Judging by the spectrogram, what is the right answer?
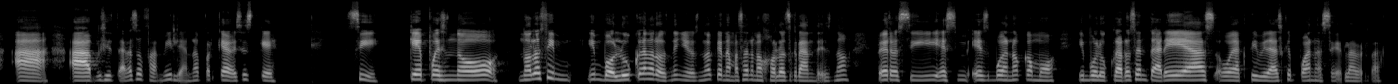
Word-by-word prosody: a 180 -2 +5 0.2
a 185 0 +9
visitar 200 +2 -9
a 210 - -5
su 240 - -5
familia, 195 +5 -11
¿no? 195 +2 -12
Porque, 200 - -4
a - - +2
veces 215 +6 -2
que 175 -4 -4 0.6
sí, 190 -10 -2 0.2
que 235 -1 +7
pues, 220 -2 -1
no 210 +1 +2 0.2
no 215 +3 -1
los 265 +2 +2
inv 230 -8 -3
involucran 220 +2 0
a - - +1
los 185 -3 -1
niños, 195 -5 -7
¿no? 225 +3 -7
Que 230 - -2
nada 200 - -5
más, 190 +2 -6
a 220 - -2
lo - - -9
mejor 190 -1 -5
los 190 0 0
grandes, 175 -2 -4
¿no? 215 +2 -8 0.3
Pero 210 -1 +1
sí, 200 0 +1
es 205 0 +1 0.2
es 200 -1 -3
bueno, 215 0 -3
como 190 -4 -6 0.2
involucrarlos 200 -1 -2
en 225 -2 -3
tareas 205 +2 +5
o 190 - -6
actividades, 180 -2 -2
que 225 - -11
puedan 185 -2 -5
hacer - - -2
la 165 - -7
verdad. 155 - -16
205 Hz, 205 wpm, -27 LUFS, 185-215 Hz, 0.6 s, a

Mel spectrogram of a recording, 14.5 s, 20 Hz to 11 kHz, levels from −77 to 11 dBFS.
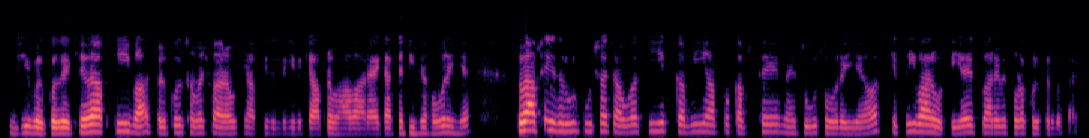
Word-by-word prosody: जी 155 +3 -4
बिल्कुल, 140 0 +5
देखिए 145 +3 +5
मैं 180 - +10
आपकी 190 +2 +3
बात 155 +1 +4
बिल्कुल 155 +2 -2
समझ 155 -1 -3
पा 150 -3 +2
रहा 140 0 +2
हूँ 145 - -4
कि 145 +1 -14
आपकी 140 +1 -9
ज़िंदगी 140 0 -14
में 140 - -12
क्या 135 -1 +1
प्रभाव 130 -1 -3
आ 130 0 -2
रहा 135 0 -2
है, 135 - 0
क्या-क्या 140 +1 -2
चीज़ें 145 0 -5
हो 145 +3 0
रही 155 -3 -3
है। 150 +1 -3 0.5
तो 200 - +3
मैं 215 - +12
आपसे 210 +2 +6
ये 210 - +4
ज़रूर 190 +1 -1
पूछना 190 0 -3
चाहूँगा 175 -2 -2
कि 190 +3 -10
ये 200 - -1 0.2
कमी 180 +2 -3
आपको 170 +1 -7
कब 155 -3 -3 0.2
से 180 0 -3
महसूस 150 +1 -7
हो 140 -1 0
रही 135 -1 -5
है 140 0 -6
और 170 +6 -2 0.2
कितनी 185 +1 -4
बार 180 -2 +4
होती 145 -1 -2
है, 160 +2 +2
इस 165 - -9
बारे 155 -1 -1
में 155 - -5
थोड़ा 155 +1 -3
खुलकर 145 - -8
बताएँ? 460 +2 -13
155 Hz, 220 wpm, -21 LUFS, 140-180 Hz, 0.5 s, मैं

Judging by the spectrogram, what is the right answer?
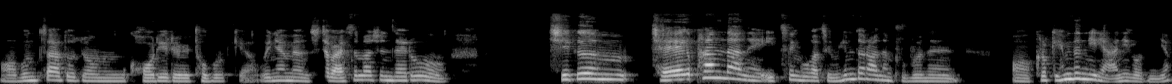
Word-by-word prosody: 어 145 - -6
문자도 180 +2 -1
좀 155 -3 -4
거리를 150 -1 -2
둬 150 - -4
볼게요. 150 0 -10
왜냐하면 170 -1 -2
진짜 185 +6 -3
말씀하신 200 +6 0
대로 185 -4 -1 1.1
지금 235 0 +4 0.3
제 220 +5 +5
판단에 275 - +4
이 165 -1 -4
친구가 185 -5 -2
지금 160 -1 -5
힘들어하는 225 -4 0
부분은 150 -2 -6 0.5
어 145 -3 -7
그렇게 195 0 -2
힘든 245 +3 +5
일이 215 -6 +1
아니거든요? 145 +1 -5
180 Hz, 290 characters per minute, -23 LUFS, 150-210 Hz, 1.1 s, 제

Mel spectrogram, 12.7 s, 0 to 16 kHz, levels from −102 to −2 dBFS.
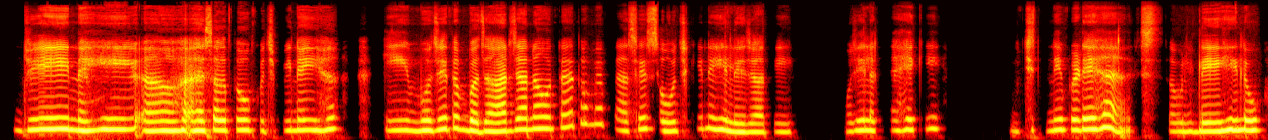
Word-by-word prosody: जी, 290 +3 +4
नहीं। 280 +2 +3
अ, 255 - -3 0.5
ऐसा 260 +1 +3
तो 265 +1 -2
कुछ 250 -2 -11
भी 255 - -8
नहीं 265 +1 0
है 280 +3 -1 0.5
कि 260 0 -4
मुझे 260 +3 +1
तो 310 +1 -3
बाज़ार 240 -1 +3
जाना 285 +3 +1
होता 305 +2 -3
है 365 - -4
तो 435 +1 -11
मैं 420 0 -9
पैसे 255 +3 -6
सोच 245 -5 -5
के 300 - -18
नहीं 290 -3 -1
ले 220 -2 +1
जाती। 215 0 -6 0.5
मुझे 255 +3 -3
लगता 260 0 -6
है 270 +2 -3
कि 295 +2 -12 0.7
जितने 250 +3 -6
बड़े 280 +2 +4
हैं 330 -4 +3 0.2
सब 230 0 -10 0.2
ले 230 - +2
ही 260 +3 +4
लो। 260 -1 +4
265 Hz, 165 wpm, -22 LUFS, 245-285 Hz, 0.7 s, जी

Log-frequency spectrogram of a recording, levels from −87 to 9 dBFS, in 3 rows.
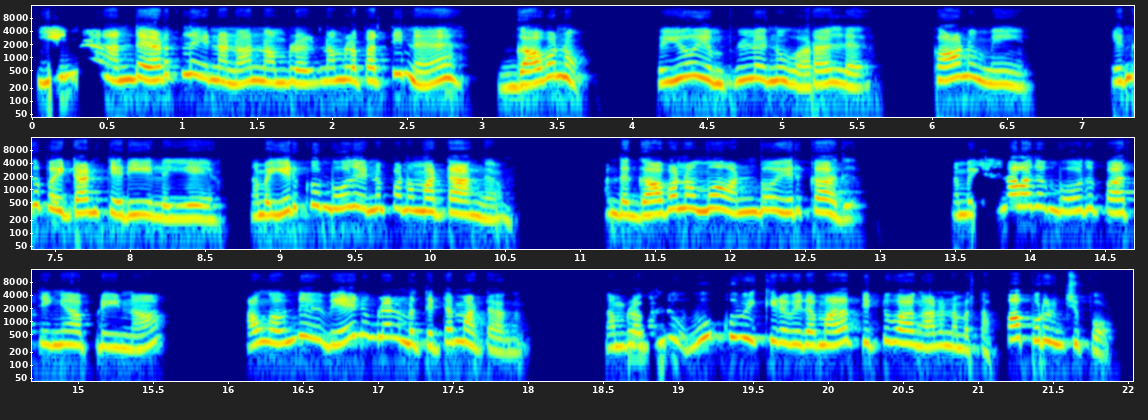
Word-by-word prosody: ஏன்னா, 420 +6 -1 0.2
அந்த 315 +3 +2
இடத்துல 415 +4 0
என்னன்னா 275 -4 +1
நம்மள 265 0 -1 0.2
நம்மளப் 295 0 -1
பத்தின 330 +4 0 0.7
கவனம். 350 +8 +4 0.5
"ஐயோ, 320 +6 +2
என் 250 -3 -1
பிள்ளை 320 +3 -1
இன்னும் 290 -5 0
வரல! 245 +1 0 0.6
காணுமே, 310 -7 +2 0.8
எங்க 345 +8 0
போயிட்டான்னு 300 -4 +4
தெரியலையே!" 220 -5 -1 0.3
நம்ம 255 0 0
இருக்கும்போது 390 +1 0
என்ன 350 +1 -1
பண்ணமாட்டாங்க, 300 -7 +4 0.8
அந்த 275 -2 0
கவனமும், 360 +4 +4
அன்பும் 310 +1 -1
இருக்காது. 300 -8 +1 0.7
நம்ம 265 +1 -4
இல்லாதம்போது 365 -3 +2
பாத்தீங்க 290 0 -1
அப்படின்னா, 255 -4 -5 0.7
அவங்க 320 +3 0
வந்து 450 +6 -1 0.2
வேணும்னுலாம் 445 +3 0
நம்மள 305 -4 -2
திட்டமாட்டாங்க. 245 - -4 0.6
நம்மள 275 +2 -4
வந்து 380 +4 -9 0.2
ஊக்குவிக்கிற 420 -6 -2
விதமாத்தான் 295 +4 0
திட்டுவாங்க. 315 -3 -1
ஆனா 285 - -7
நாம 230 -3 -6
தப்பா 390 - +4
புரிஞ்சுப்போம். 310 -4 -4
310 Hz, 115 wpm, -22 LUFS, 270-360 Hz, 0.8 s, கவனம்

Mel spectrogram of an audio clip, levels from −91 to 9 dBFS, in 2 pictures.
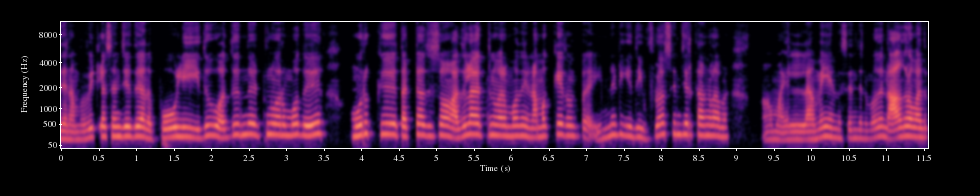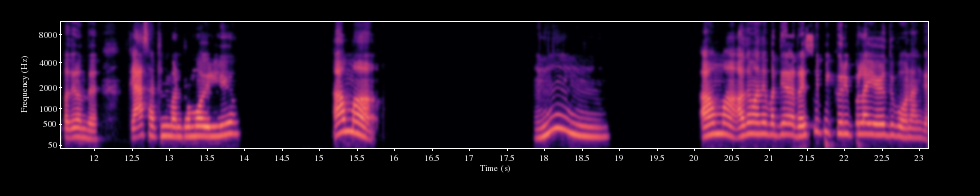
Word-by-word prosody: இது 165 - -3
நம்ம 155 +1 -10
வீட்ல 215 +2 -2
செஞ்சது, 215 0 +1
அந்த 170 -3 -5
போலி 205 +2 +1
இது, 225 +5 -5 0.2
அதுன்னு 245 +6 -3
எடுத்துட்னு 250 +2 -3
வரும்போது 235 0 0 0.6
முறுக்கு, 260 +2 -1 0.2
தட்டு 210 +3 -3
அதிரசம் 225 -2 -1
அதெல்லாம் 250 +6 +3
எடுத்துன்னு 240 -1 -4
வரும்போது 225 0 -2
நமக்கே 220 +5 -3 0.5
என்னடி 240 +6 -8
இது? 200 0 -8
இவ்ளோ 225 +10 -4
செஞ்சுருக்காங்களாப்ப! 235 -4 -3 0.6
ஆமா, 155 -1 -10 0.2
எல்லாமே 160 +5 -4
அந்த 180 -2 -12
செஞ்சிரும்போது, 175 +3 -9
நாங்களும் 205 +4 +3
வந்து 200 0 -6
பார்த்தீங்கன்னா, 195 0 -1
அந்த 165 -1 -3 0.5
கிளாஸ் 235 +4 +5
அட்டென் 225 0 -3
பண்ணுறமோ! 215 +1 +3
இல்லயோ! 245 +5 0 1.4
ஆமா. 300 -3 +6 2.3
ம். 225 - -4 1.3
ஆமா. 260 +2 +5 0.2
அதுவும் 265 +4 +4
வந்து 265 0 +3
பார்த்தீங்கன்னா, 245 -1 +2
ரெசிபி 295 +6 -2
குறிப்புலாம் 260 -1 +1
எழுதுவோம் 230 -5 0
நாங்க. 185 -3 -6
225 Hz, 110 wpm, -21 LUFS, 205-250 Hz, 2.3 s, ஆமா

